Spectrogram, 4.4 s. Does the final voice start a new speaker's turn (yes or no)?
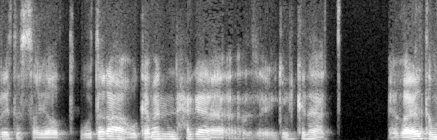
no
